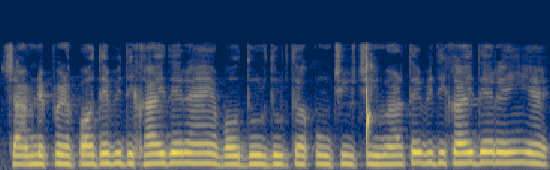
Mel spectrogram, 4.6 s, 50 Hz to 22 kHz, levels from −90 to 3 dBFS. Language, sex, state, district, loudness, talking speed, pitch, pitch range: Hindi, female, Haryana, Charkhi Dadri, -13 LUFS, 260 wpm, 210 Hz, 205-230 Hz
